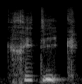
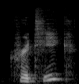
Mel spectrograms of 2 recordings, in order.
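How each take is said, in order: First: It is said with a French accent. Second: It is said with an English accent.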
